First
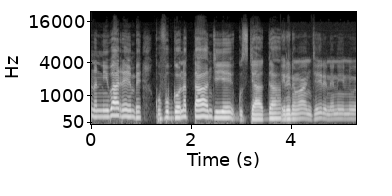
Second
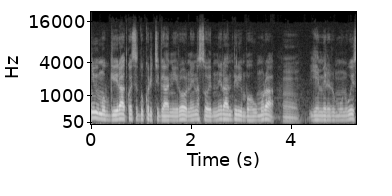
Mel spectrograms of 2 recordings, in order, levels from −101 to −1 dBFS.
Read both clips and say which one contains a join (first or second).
first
